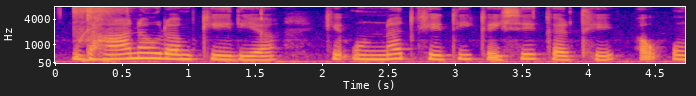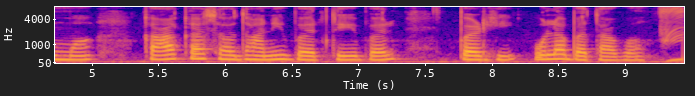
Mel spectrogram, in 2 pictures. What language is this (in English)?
Chhattisgarhi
